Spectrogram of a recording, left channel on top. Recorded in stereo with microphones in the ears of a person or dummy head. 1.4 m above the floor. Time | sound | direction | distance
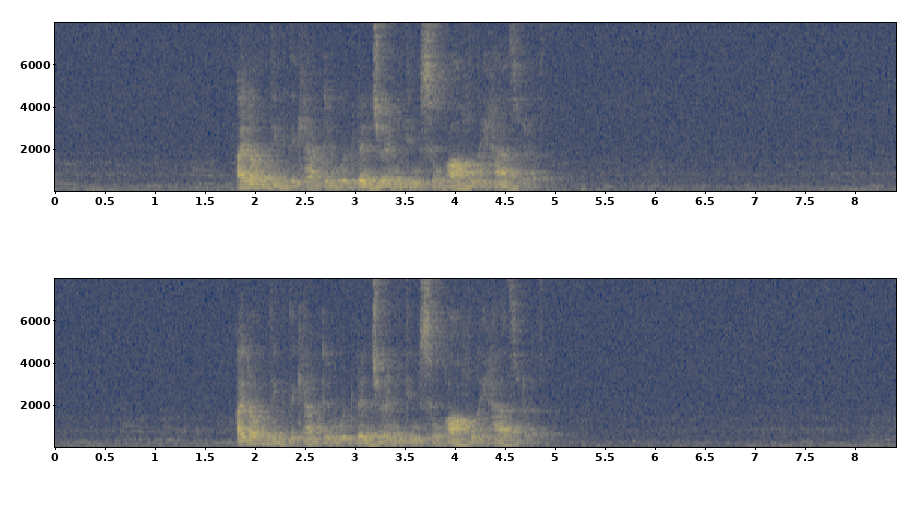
1.8 | a woman speaking | 70° right (ahead or behind) | 2.5 m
